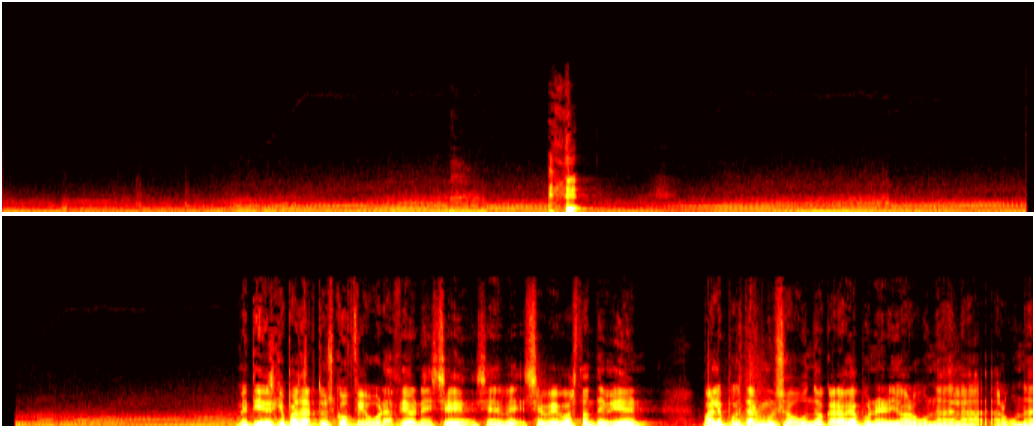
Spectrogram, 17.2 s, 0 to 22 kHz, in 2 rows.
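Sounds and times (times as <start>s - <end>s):
all-wheel-drive car engine in a racing video game: 0.0s - 11.0s
speech: 4.7s - 4.9s, 10.6s - 17.1s.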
